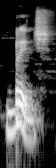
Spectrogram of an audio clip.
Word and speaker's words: bridge: these words for example many people pronounce bridge bridge not d sound d absolutely silent in that word bridge so we should not pronounce the d sound it's not bridge it is only bridge and edge edge it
